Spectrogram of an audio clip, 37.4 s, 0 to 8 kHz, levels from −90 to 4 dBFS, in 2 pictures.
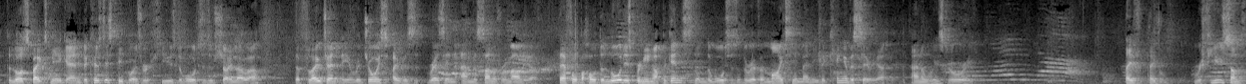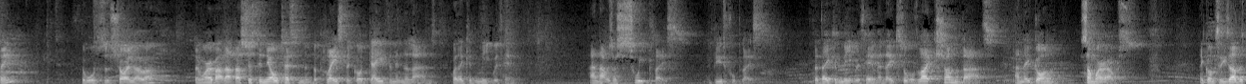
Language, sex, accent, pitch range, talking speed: English, male, British, 125-175 Hz, 185 wpm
